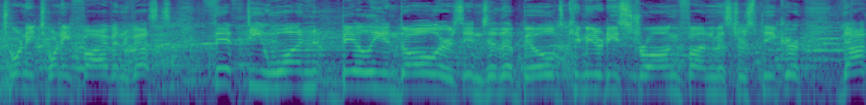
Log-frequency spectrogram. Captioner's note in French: voix de l'interprète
